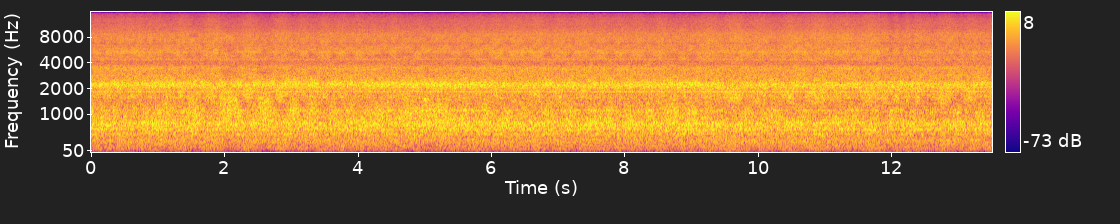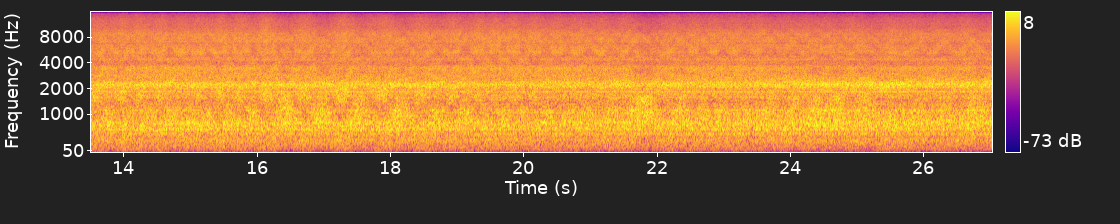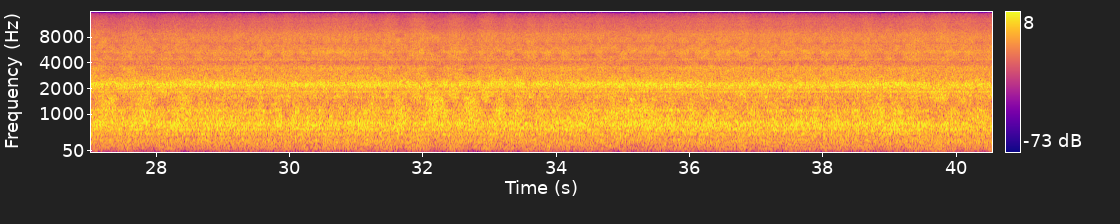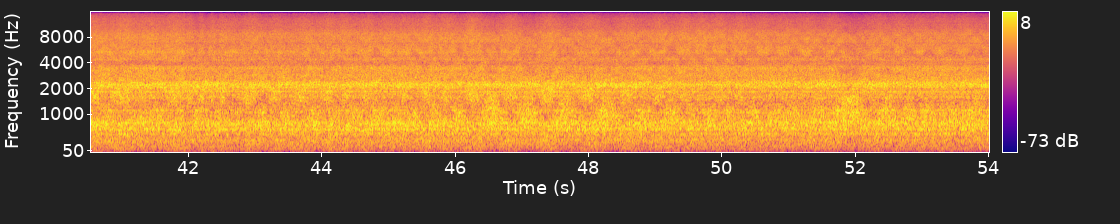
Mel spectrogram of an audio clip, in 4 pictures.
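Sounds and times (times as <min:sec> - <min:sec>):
hair dryer running: 0:00.0 - 0:54.0.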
